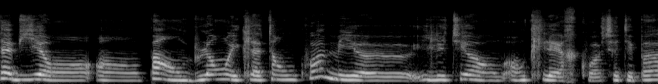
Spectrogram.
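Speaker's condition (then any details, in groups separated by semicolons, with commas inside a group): No condition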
